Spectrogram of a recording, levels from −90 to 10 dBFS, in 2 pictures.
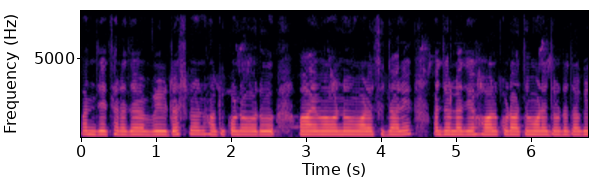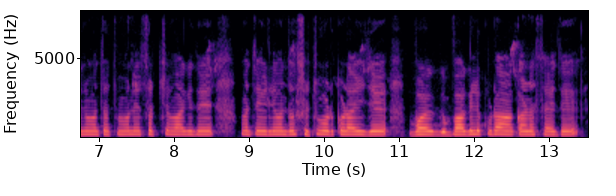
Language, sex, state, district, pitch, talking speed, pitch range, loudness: Kannada, male, Karnataka, Belgaum, 210 Hz, 130 wpm, 205-215 Hz, -25 LUFS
